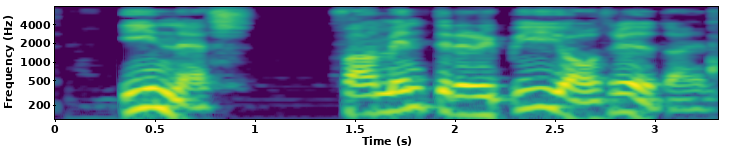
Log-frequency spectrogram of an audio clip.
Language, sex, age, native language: Icelandic, male, 14, Icelandic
